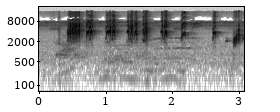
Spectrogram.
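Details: A chùi call from a female Chinese hwamei meant to stimulate males: a rapid string of sharp, high chirps, some doubled, spaced irregularly across about three seconds.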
